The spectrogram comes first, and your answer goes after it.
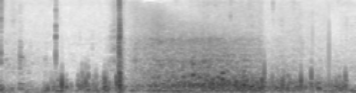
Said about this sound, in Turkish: İnanılmaz bir patlama oldu arkadaşlar.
